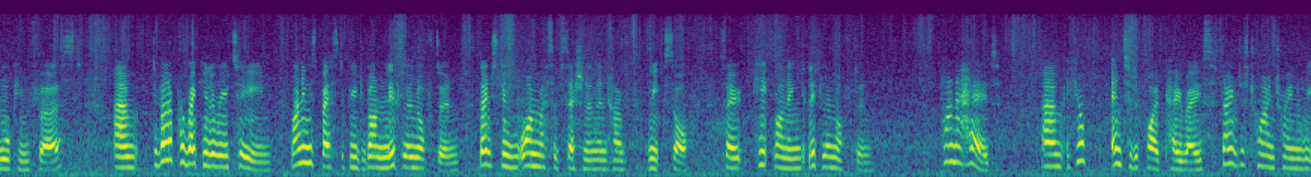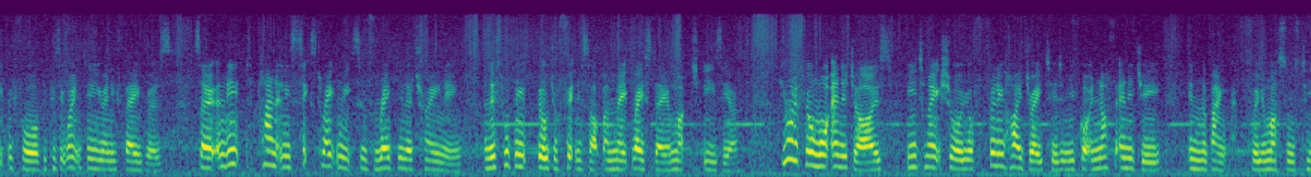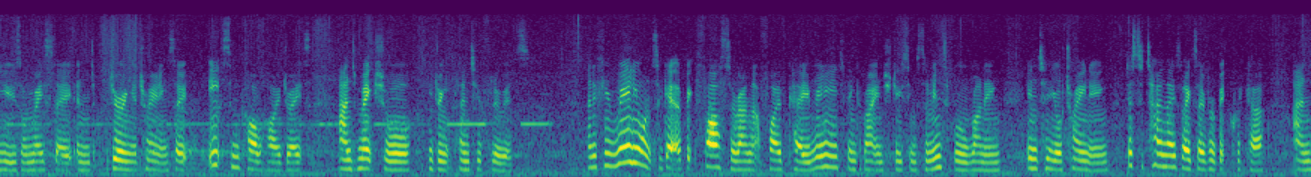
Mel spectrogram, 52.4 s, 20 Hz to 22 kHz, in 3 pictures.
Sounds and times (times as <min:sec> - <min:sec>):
Speech: 0:00.0 - 0:11.7, 0:12.6 - 0:13.3, 0:13.9 - 0:41.8, 0:42.8 - 0:52.4
Outside, rural or natural: 0:00.0 - 0:52.4.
